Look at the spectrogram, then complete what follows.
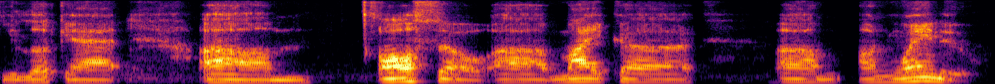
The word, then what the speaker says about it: Onwenu: Also, Mike Onwenu. From the Patriots, that's Owenu. Okay.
